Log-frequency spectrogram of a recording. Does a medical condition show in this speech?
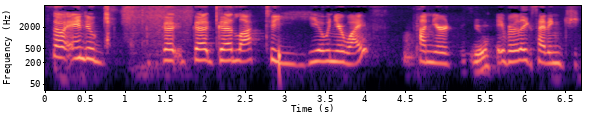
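Yes: stuttering; therapy over past 3 years: fluency shaping, stuttering modification, voluntary stuttering, subway talks with strangers; stuttering more since starting 12-hour nursing shifts, heightened awareness, more physical tension; stuttering more without added anxiety or avoidance; here repeated sounds.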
